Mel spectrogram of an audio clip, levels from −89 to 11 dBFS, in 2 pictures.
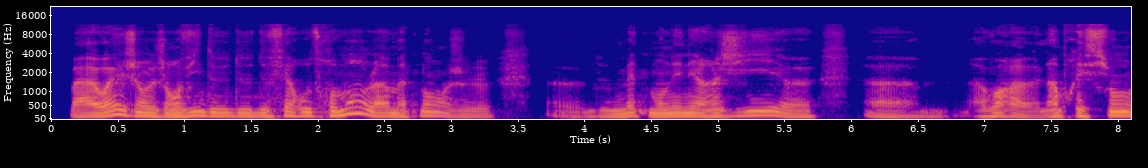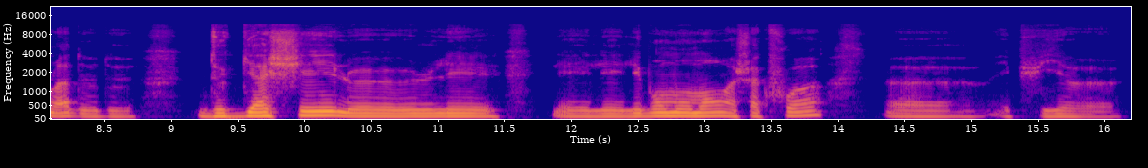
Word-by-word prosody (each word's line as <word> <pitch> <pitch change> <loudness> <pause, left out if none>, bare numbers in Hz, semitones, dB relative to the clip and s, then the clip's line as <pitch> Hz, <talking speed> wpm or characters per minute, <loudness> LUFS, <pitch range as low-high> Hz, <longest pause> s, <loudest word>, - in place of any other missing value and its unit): bah, 110 +1 0
ouais, 145 +9 +3
je 125 -6 +1
j'ai 110 +1 -2
envie 110 +5 +2
de 120 -3 0
de 115 0 -1
de 110 -1 -1
faire 120 +6 -2
autrement, 145 - +1
là, 115 0 0
maintenant, 115 +3 -2
je 100 -1 -10
heu, 95 0 -11 0.7
de 100 +2 -13
mettre 105 +4 -3
mon 110 -1 +1
énergie, 115 +5 0
heu, 100 -1 -5 0.4
hem, 100 0 -10 0.4
avoir, 100 -3 -4
heu, - - -15
l'impression, 110 +6 0
là, 115 +1 0
de 105 -3 -8
de 100 0 -11 0.5
de 115 +1 +2
gâcher 130 +5 +5
le 110 -3 +2
les 110 -2 0 0.4
les 105 0 -6 0.2
les 105 +2 -1
bons 120 +3 +2
moments 120 0 +4
à 110 - -2
chaque 110 +2 -7
fois, 135 +3 -3 0.5
heu 100 -3 -8 0.4
et 105 - -15
puis, 100 +1 -10
heu, 95 -2 -11
110 Hz, 150 wpm, -21 LUFS, 100-120 Hz, 0.7 s, gâcher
